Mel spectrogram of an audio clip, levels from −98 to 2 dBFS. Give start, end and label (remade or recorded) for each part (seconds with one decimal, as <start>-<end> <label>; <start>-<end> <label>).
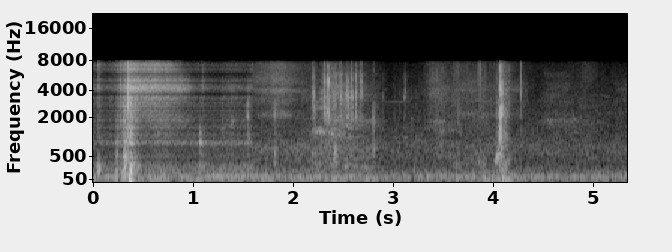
0.0-1.6 remade; 1.6-5.3 recorded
